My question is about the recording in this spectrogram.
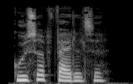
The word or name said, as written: gudsopfattelse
